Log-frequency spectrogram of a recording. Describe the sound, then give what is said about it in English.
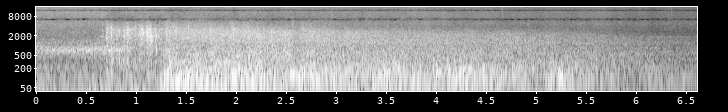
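A heavy, rumbling thunderclap rolls out over a roaring wind during a storm at sea, the low boom swelling quickly and sustaining for several seconds before slowly fading, with rushing stormy noise throughout and no voices. “Then, as if the storm had merely been waiting for me to wake so I could better witness its fury, it struck.”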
